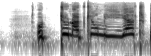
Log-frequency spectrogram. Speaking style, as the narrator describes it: begged the fish

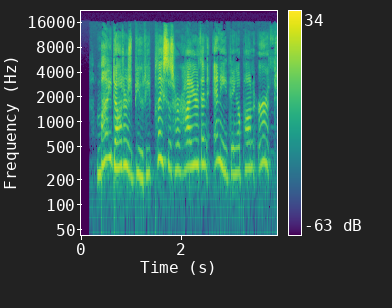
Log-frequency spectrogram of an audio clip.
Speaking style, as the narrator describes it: she cried

